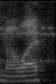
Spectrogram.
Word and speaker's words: Mo: It's pronounced Moe. Moe.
